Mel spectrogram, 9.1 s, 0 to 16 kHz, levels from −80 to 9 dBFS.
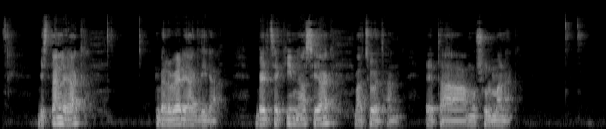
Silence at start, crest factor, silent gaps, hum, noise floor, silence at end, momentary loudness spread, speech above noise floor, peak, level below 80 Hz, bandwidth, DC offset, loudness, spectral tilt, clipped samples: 0.05 s; 20 dB; none; none; -71 dBFS; 0.4 s; 22 LU; 46 dB; -6 dBFS; -56 dBFS; 11 kHz; under 0.1%; -25 LUFS; -4.5 dB/octave; under 0.1%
